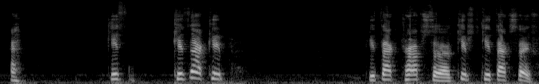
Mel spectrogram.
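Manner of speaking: muffled, as through a door. Narrating a game scene, voicing someone behind a door: muffled voice behind a door. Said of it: "You will hear a muffled voice behind the door".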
